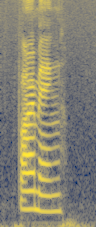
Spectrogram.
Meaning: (noun) 1. The business of cultivating land, raising stock, etc 2. A farming operation; a farm, or instance of farming on a piece of land; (adjective) Pertaining to the agricultural business
- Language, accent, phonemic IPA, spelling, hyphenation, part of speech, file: English, US, /ˈfɑɹmɪŋ/, farming, farm‧ing, noun / adjective / verb, En-us-farming.ogg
